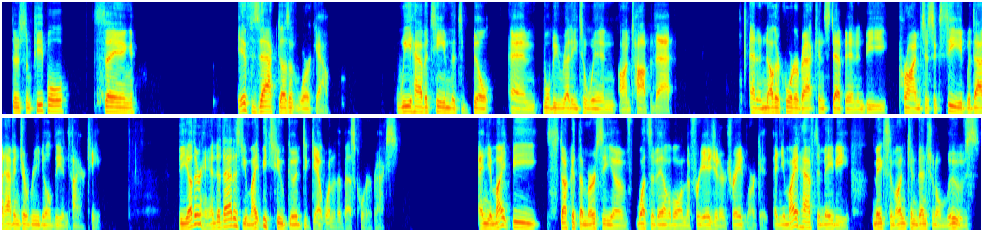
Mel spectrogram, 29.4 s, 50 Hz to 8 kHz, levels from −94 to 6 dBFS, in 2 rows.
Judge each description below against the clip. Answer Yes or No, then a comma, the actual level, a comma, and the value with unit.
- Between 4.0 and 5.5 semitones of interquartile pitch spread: No, average, 3.3 semitones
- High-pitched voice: No, low, 115 Hz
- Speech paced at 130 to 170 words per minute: No, average, 180 wpm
